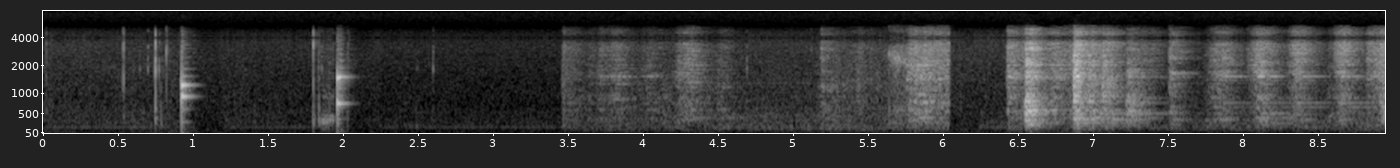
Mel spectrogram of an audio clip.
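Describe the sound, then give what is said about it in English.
Pots and pans clatter in the background of a phone call from a participant who has not muted: two sharp, ringing clanks, then a stretch of continuous scraping and rummaging that comes and goes at moderate volume, with no voices. “So I'm hearing some background noise of pots and pans, so if whoever it is could mute themselves, even though we're in our final moments.”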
